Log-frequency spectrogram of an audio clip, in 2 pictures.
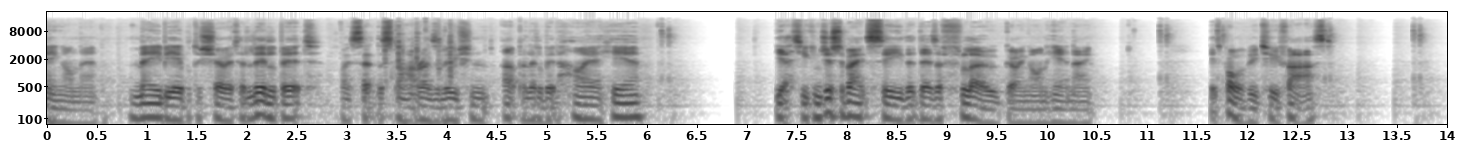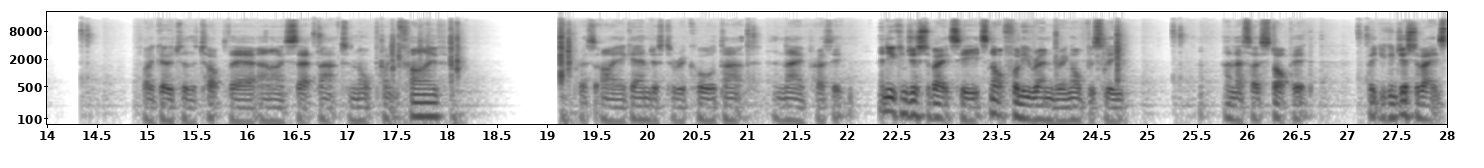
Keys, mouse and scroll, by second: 0.3-0.7 scroll down 1, 2.8 click, 3.5 KP_1, 3.6 KP_2, 3.8 KP_8, 4.0 KP_Enter, 6.1 click, 11.2 click, 16.7 click, 17.4 KP_0, 17.6 KP_Decimal, 17.8 KP_5, 18.2 KP_Enter, 21.1 click, 24.7 space, 24.9 click.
